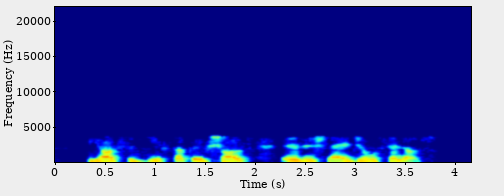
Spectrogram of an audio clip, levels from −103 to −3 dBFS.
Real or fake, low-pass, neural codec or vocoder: real; 3.6 kHz; none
